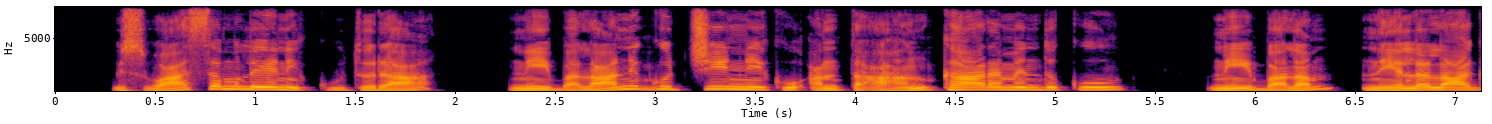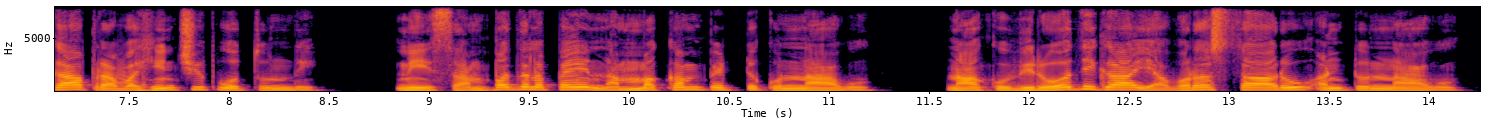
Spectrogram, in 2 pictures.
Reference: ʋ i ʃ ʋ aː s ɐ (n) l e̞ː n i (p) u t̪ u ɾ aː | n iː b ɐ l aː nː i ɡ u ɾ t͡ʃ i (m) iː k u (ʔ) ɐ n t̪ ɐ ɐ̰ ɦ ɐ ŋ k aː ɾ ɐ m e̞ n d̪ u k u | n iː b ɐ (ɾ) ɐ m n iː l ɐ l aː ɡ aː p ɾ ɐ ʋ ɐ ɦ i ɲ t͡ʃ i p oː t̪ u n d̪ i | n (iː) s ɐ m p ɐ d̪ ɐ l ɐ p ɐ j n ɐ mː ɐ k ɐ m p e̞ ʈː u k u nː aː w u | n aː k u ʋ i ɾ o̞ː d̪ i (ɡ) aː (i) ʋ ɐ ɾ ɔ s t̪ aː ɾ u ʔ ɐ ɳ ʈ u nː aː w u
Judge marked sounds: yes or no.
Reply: no, no, no, yes, no, yes, yes, no

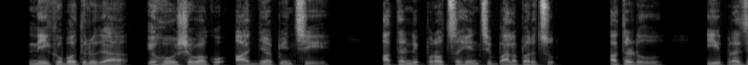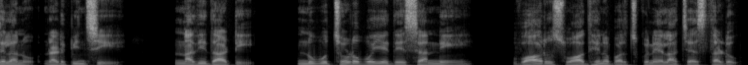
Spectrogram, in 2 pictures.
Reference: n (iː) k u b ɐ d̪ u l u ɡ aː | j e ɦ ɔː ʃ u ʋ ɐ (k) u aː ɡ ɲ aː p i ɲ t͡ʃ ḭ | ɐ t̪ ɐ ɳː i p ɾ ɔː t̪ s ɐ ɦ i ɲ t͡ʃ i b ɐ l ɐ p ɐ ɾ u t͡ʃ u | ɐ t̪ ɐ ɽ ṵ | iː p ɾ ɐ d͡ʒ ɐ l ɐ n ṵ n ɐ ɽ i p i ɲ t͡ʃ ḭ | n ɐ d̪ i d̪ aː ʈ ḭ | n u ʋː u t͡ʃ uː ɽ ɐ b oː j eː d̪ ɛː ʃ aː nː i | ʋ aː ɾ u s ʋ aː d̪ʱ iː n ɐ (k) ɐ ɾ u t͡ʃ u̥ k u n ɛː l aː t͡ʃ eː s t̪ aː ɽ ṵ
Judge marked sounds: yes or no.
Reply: yes, yes, no

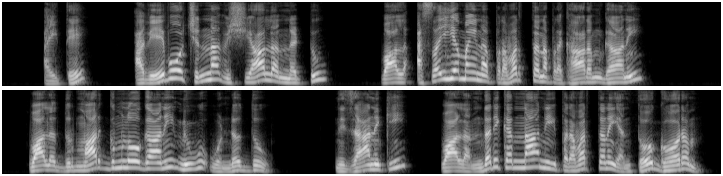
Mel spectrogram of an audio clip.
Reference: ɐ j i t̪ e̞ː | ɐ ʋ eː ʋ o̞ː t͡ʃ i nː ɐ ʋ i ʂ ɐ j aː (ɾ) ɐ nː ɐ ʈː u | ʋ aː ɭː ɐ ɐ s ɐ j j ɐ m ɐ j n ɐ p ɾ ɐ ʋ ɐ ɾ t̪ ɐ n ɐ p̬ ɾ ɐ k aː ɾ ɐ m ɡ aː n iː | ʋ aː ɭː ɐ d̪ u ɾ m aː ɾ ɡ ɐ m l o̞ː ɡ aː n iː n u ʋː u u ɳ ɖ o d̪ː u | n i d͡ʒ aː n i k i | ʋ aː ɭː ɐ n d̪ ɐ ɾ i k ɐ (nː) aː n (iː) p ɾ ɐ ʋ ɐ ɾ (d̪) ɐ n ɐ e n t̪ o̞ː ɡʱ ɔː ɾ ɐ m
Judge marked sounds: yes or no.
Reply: no, yes, yes, no

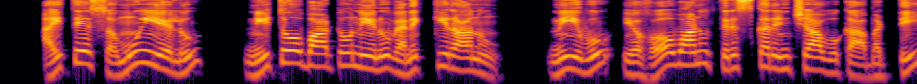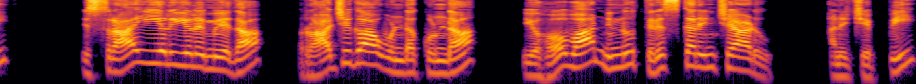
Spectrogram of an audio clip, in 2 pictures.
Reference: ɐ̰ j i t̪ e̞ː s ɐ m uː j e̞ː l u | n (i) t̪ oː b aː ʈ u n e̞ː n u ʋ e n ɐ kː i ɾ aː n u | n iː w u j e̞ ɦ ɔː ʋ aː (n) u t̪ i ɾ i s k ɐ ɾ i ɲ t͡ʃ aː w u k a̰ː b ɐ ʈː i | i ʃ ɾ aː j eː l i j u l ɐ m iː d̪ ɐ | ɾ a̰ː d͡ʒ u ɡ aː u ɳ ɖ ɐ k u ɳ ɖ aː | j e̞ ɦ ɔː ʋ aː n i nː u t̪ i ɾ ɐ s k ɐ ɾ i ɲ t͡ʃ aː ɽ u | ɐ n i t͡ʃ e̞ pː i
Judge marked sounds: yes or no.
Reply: no, yes

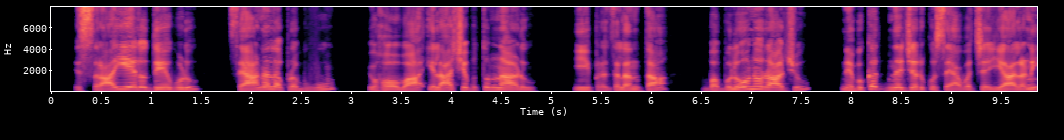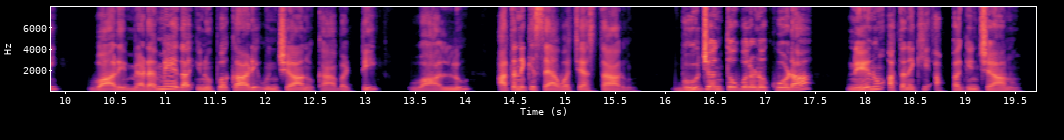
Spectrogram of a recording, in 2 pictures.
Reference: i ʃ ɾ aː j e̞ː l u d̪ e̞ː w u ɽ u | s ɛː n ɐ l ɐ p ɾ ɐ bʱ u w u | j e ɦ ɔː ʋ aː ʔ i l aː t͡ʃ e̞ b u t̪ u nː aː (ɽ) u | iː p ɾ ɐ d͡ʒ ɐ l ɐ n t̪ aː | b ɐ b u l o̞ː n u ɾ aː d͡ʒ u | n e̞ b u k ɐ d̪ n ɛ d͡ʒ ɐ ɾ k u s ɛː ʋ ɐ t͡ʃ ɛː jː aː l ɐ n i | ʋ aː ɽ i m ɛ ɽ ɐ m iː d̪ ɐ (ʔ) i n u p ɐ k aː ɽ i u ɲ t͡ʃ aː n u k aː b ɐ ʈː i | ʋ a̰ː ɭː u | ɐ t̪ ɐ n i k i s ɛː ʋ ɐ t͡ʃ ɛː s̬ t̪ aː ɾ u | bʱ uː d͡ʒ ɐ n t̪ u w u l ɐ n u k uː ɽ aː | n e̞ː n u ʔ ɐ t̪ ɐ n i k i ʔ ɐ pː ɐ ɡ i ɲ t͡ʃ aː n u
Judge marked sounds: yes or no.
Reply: yes, yes

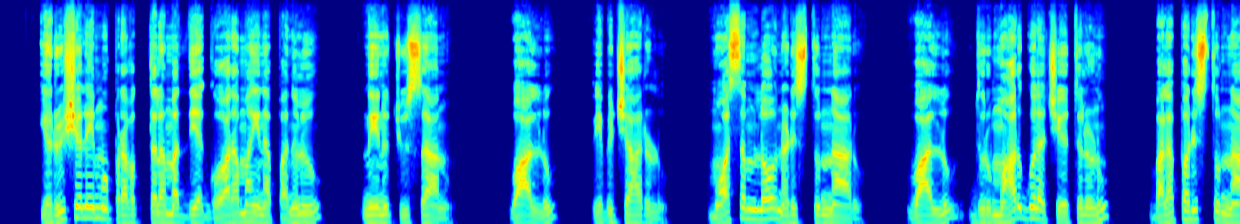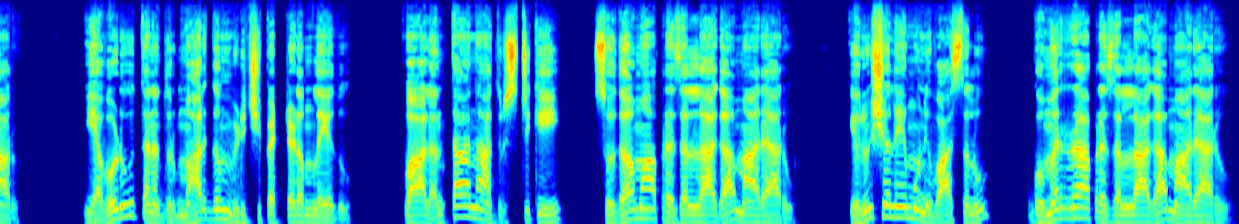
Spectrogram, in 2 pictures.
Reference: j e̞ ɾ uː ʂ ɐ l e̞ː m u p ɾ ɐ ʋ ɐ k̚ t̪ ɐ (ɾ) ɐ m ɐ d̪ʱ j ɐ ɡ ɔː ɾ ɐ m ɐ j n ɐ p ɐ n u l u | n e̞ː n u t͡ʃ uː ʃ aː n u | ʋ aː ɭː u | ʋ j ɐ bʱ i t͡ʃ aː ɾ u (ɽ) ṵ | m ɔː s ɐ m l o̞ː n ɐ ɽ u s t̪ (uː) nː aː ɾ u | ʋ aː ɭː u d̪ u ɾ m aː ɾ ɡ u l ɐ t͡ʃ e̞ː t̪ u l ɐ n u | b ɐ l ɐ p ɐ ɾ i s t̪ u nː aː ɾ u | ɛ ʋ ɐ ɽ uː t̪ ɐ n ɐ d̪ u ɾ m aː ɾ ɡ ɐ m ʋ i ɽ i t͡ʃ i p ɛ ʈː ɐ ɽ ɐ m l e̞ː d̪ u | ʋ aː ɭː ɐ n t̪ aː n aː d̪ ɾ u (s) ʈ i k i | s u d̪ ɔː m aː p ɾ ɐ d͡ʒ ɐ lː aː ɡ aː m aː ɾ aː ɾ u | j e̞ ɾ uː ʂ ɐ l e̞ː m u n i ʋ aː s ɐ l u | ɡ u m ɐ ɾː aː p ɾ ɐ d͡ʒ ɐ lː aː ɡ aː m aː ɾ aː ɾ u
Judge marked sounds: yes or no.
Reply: no, no, no, no

